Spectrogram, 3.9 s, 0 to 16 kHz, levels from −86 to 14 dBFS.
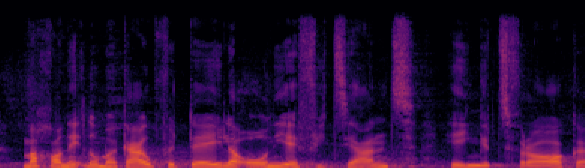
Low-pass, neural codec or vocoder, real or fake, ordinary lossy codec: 14.4 kHz; none; real; none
